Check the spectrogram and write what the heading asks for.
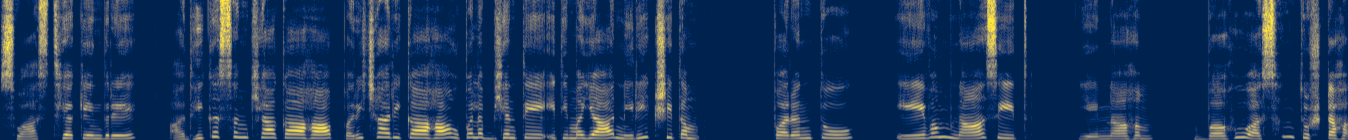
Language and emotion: Sanskrit, sad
